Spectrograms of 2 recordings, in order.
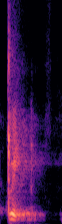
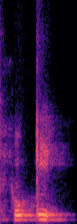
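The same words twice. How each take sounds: First: QUICK said as a single short syllable; quick as one syllable. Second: QUICK wrongly split as "cu-ic"; quick in two syllables. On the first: Teacher showing the syllable count, QUICK in one syllable. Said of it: "una sílaba". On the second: Teacher showing how not to say it, QUICK split in two. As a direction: break "quick" slowly into two beats, cu-ic. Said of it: "No es quick". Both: Shown as a demonstration.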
